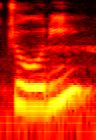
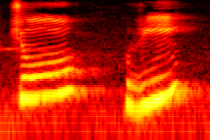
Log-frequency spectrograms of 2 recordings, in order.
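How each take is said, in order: First: Said in the usual way. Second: Slow sounding out. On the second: Shown as a demonstration. Teacher sounding out चोरी slowly for pupils. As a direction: stretch चोरी very slowly, rising at the end. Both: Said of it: "ई का sound मिला इसमें".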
